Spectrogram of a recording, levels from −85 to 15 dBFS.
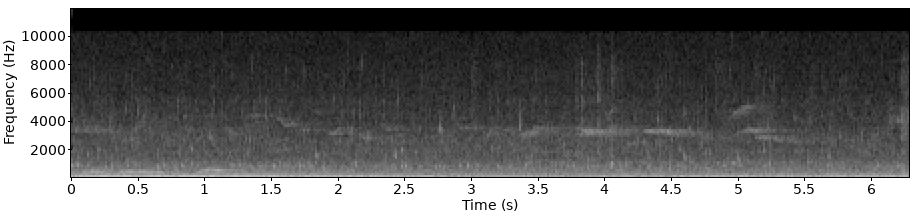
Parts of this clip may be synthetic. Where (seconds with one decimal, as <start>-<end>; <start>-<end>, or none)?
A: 5.3-6.3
